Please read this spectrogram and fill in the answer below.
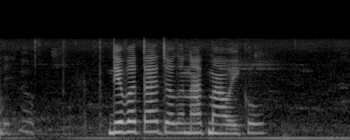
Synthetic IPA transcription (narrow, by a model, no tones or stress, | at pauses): d̪ebʌt̪ad͡zʌɡʌnat̪mawʌjko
